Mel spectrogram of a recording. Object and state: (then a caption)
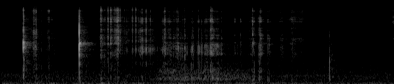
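Coarse salt stirred in a small bowl. A red plastic spoon stirs coarse salt in a small bowl, making bright, gritty scraping and crunching with a few sharp clicks of crystals. The sound comes in uneven bursts at a quiet level, with almost no low end.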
